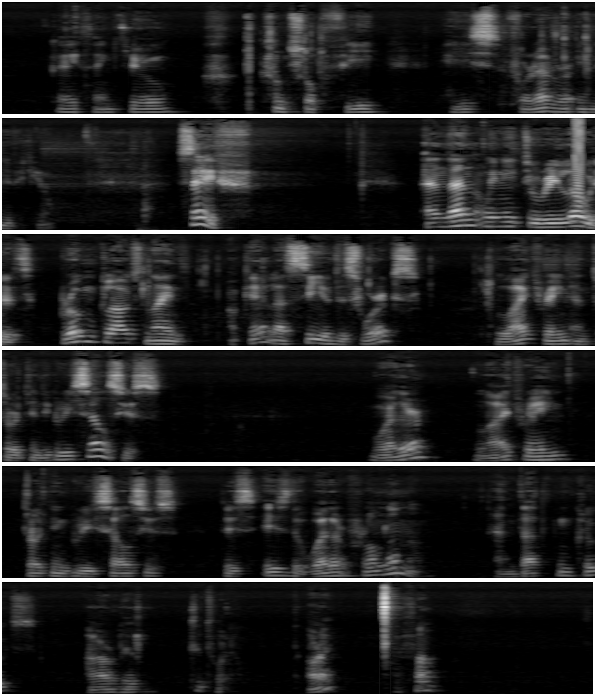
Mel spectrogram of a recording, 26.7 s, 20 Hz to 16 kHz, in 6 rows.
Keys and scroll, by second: 2.3 ctrl+v, 4.2 ctrl+s, 11.6 shift+super+r.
